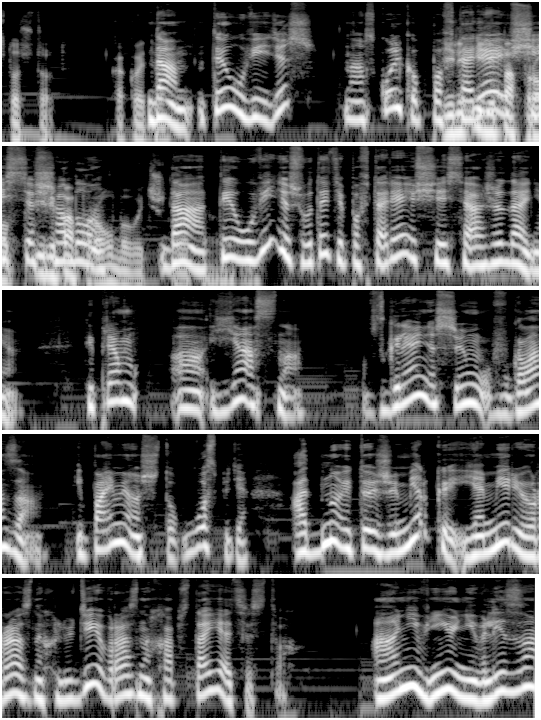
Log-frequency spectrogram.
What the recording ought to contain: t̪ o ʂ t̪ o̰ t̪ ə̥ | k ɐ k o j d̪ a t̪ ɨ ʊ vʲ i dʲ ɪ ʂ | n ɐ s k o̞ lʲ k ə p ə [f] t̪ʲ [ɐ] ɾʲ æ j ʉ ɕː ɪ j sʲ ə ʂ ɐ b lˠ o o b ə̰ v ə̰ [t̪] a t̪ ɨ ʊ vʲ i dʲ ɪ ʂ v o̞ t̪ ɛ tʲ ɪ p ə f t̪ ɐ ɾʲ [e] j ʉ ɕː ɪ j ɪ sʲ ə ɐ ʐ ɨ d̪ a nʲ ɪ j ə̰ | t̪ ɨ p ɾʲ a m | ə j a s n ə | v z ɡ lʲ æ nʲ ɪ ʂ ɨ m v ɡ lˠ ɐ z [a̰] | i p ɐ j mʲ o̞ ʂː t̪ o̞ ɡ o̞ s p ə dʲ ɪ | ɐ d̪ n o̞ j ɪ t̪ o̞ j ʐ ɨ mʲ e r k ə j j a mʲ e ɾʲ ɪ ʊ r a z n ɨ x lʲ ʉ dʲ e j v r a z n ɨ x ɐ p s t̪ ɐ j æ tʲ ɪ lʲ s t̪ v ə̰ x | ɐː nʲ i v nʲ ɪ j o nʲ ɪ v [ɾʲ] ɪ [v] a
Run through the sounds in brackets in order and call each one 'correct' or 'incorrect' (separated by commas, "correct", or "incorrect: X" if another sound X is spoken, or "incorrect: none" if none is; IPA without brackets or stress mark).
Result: correct, correct, incorrect: d̪, incorrect: æ, correct, incorrect: lʲ, incorrect: z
